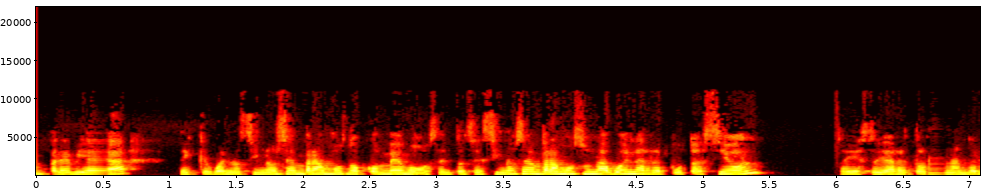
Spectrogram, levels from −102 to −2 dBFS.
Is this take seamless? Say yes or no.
yes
